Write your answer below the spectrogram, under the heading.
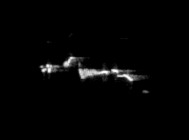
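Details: Oriental magpie-robin song used as a lure for caged birds: one continuous high whistled phrase about one and a half seconds long, rising then sliding down with warbled inflections, in silence.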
